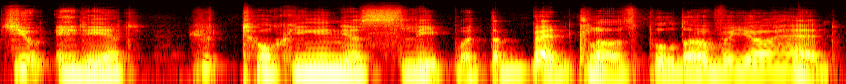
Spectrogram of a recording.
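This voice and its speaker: Man voicing a soft, coaxing, wily courtesan. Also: fairly high pitch, moderate pace, lightly acted. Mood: chiding. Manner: soft-spoken, coaxing, chiding. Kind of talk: dramatized comic storytelling.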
